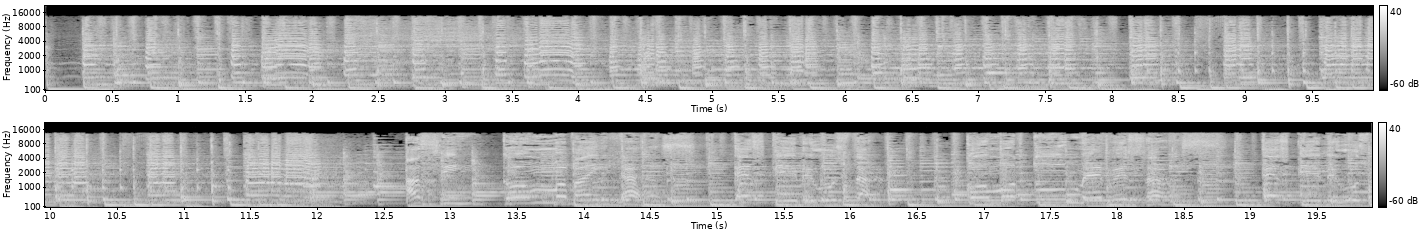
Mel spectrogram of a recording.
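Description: Loud, dense band music drives along with a steady rhythmic pulse and full instrumentation, dropping out briefly around the middle before picking back up and continuing to the end.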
